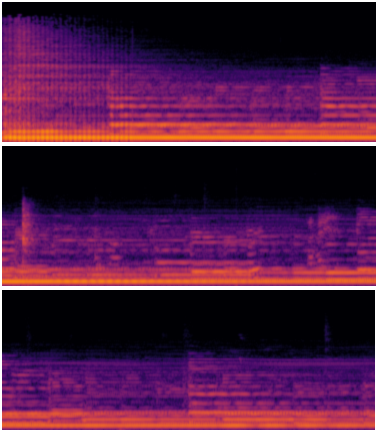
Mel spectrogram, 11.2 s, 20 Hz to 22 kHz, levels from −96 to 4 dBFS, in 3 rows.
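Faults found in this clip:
Overlap-add ripple, 0.00 to 1.32 s. Level pumps by about 11 dB at roughly 20 Hz, a rough flutter. Probable component: frame-based processing stage, window and overlap mismatched. Mechanism: overlapping windows sum unevenly, so gain dips and peaks once per frame. Frame rate near 20 per second. Check synthesis window and hop settings.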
